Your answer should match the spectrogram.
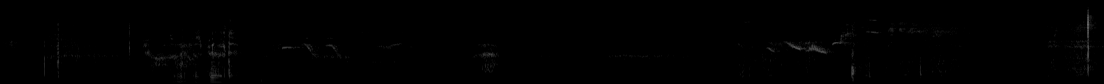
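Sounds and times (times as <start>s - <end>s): faint rustling of moss and stone: 0.0s - 11.0s
bird chirps: 2.5s - 4.3s, 6.7s - 9.7s.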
